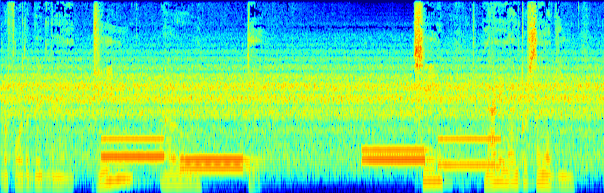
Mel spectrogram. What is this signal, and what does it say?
Aircraft SELCAL, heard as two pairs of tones, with radio static, room echo and speech in English. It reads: FL-BE EH-CL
